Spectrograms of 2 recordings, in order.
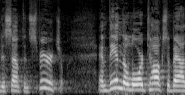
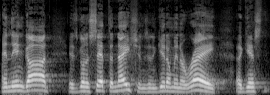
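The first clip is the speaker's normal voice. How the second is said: usual speaking voice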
